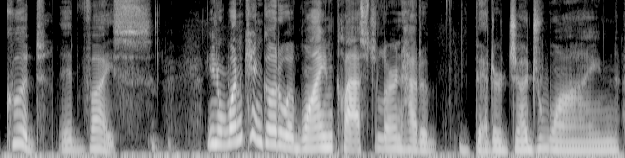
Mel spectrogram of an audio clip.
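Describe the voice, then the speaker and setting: A woman speaks as a radio host in a mid-range voice. Her phrasing is deliberate and measured, suited to interviewing and announcing. The recording is dry and close. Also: mid-range voice, animated, smooth, no room sound.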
